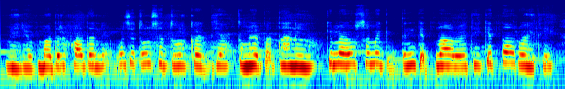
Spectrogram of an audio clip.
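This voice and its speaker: A woman's voice: high-pitched, level tone, a little fast, dark tone, faint music behind, natural voice. A woman voicing a desperate, clinging young woman who begs for love, in a read-aloud fan story. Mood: pleading.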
